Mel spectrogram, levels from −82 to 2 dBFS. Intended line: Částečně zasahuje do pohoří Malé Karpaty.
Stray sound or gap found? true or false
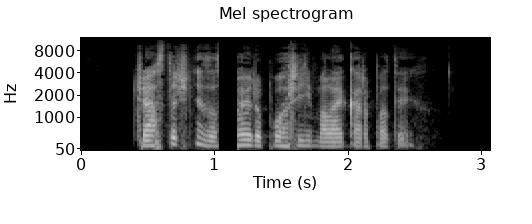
true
